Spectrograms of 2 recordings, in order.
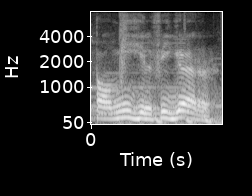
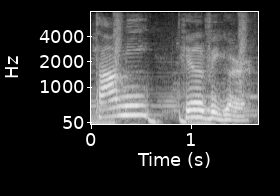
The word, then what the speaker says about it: Tommy Hilfiger: fashion dari Amerika ini sering kita baca sebagai Tommy hilfiger atau Tommy hilfiger atau Tommy hillfiger dan masih banyak lagi mis pronounce yang lain dari brand ini tapi pengucapannya yang benar sebenarnya sangat sederhana yaitu Tommy hillfigure Tommy hilfigure Tommy hillfigure Tommy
